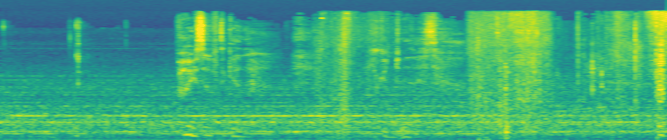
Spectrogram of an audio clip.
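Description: A young woman breathes heavily and murmurs to herself.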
